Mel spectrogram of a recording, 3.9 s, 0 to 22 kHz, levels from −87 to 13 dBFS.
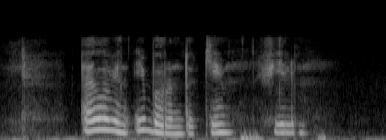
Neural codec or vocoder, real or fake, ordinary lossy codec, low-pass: none; real; AAC, 48 kbps; 7.2 kHz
